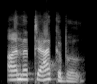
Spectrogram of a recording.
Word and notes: unattackable: Indian

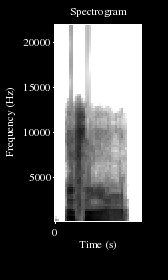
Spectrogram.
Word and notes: afire: British English

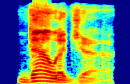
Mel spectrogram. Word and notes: dowager: British English

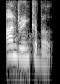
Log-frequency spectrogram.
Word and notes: undrinkable: Indian

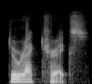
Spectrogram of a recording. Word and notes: directrix: American English

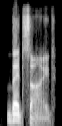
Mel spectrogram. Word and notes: bedside: British English

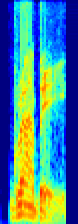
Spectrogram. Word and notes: grabby: British English

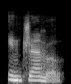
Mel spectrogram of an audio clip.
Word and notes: entrammel: Indian

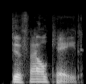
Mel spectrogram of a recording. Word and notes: defalcate: American English

